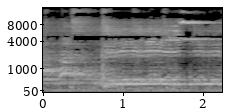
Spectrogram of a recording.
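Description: Gospel choir singing held notes with a live church band, with repeated cymbal strikes on top.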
